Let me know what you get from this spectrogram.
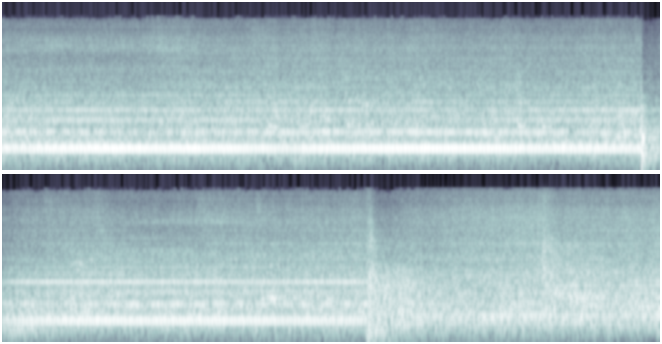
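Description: Large hydraulic forging press working a red-hot forging: a steady whine with hiss from the press. There is a sharp click about six seconds in, and the whine changes near the ten-second mark.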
